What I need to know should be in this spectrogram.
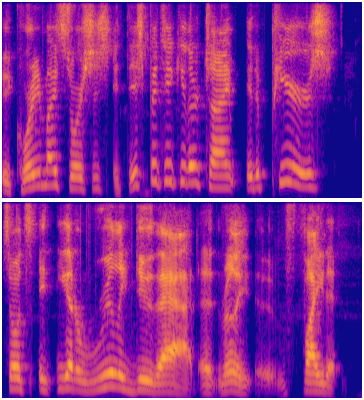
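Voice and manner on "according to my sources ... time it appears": pitched-up voice pushing every S sound hard. Showing how hard the Schefter S's are: Adam Schefter impression. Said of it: "my Schefter S's".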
